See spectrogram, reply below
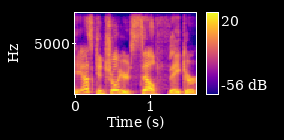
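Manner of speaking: shrill, very high, very loud taunting shout. Answering a chat request to do the Sonic voice: Sonic voice. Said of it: "can you do the Sonic voice?".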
